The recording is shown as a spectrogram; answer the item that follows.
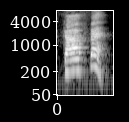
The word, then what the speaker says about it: caffè: Caffè! Caffè! Caffè! Caffè! Caffè! Caffè! Caffè! With the accent on the E at the end.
